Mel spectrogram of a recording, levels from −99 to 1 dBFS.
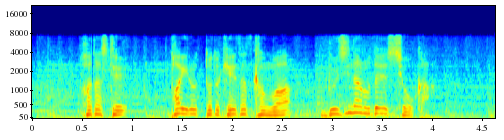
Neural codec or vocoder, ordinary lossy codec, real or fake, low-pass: vocoder, 22.05 kHz, 80 mel bands, WaveNeXt; none; fake; 7.2 kHz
